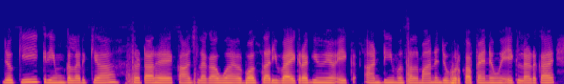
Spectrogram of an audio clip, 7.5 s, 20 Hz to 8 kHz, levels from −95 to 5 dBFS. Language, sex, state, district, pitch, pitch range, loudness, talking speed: Hindi, female, Chhattisgarh, Bastar, 210 Hz, 205-215 Hz, -30 LUFS, 240 wpm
